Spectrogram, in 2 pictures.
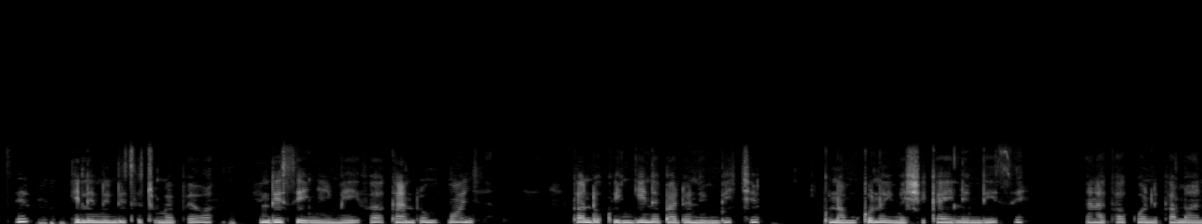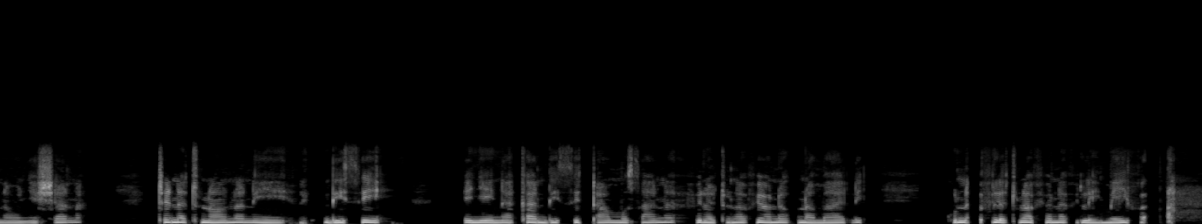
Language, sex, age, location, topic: Swahili, female, 25-35, Nakuru, agriculture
